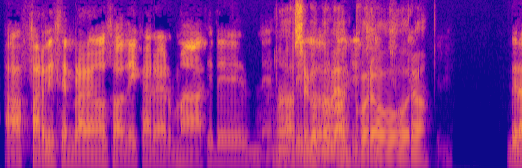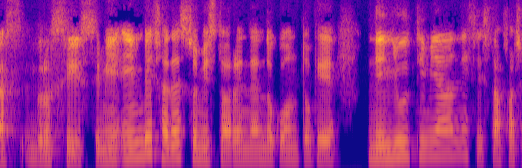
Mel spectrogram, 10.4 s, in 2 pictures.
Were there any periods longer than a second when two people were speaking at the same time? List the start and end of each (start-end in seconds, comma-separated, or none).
2.6-4.3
